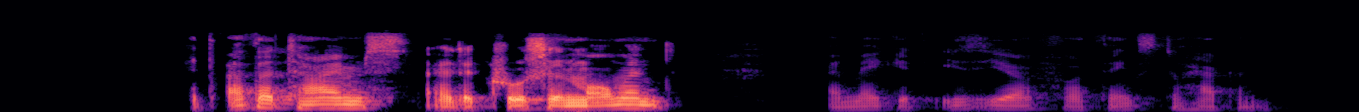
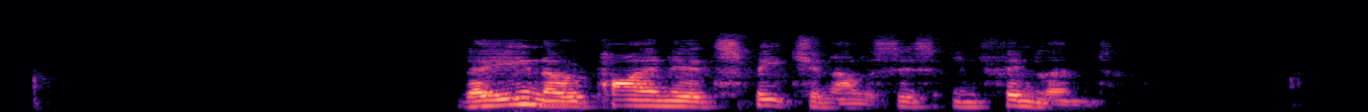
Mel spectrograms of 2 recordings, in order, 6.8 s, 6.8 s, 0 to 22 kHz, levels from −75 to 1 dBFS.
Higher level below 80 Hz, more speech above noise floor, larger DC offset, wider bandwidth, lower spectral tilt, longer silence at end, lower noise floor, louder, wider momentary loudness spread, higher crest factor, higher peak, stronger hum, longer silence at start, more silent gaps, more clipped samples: first, -54 dBFS vs -72 dBFS; second, 64 dB vs over 71 dB; neither; about the same, 7.8 kHz vs 7.4 kHz; second, -5 dB/octave vs -6.5 dB/octave; second, 0.75 s vs 1.4 s; second, -85 dBFS vs under -90 dBFS; about the same, -18 LUFS vs -19 LUFS; first, 25 LU vs 16 LU; about the same, 20 dB vs 20 dB; about the same, -2 dBFS vs -4 dBFS; neither; second, 0.95 s vs 2.35 s; neither; neither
